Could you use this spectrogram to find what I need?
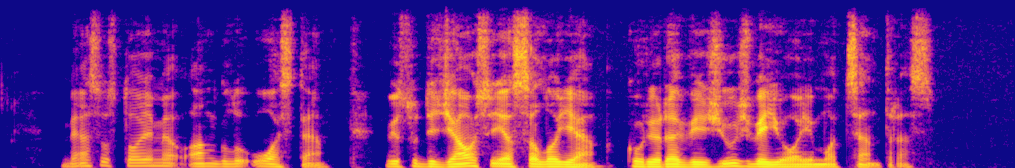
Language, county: Lithuanian, Klaipėda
